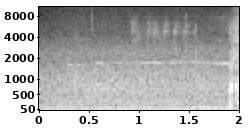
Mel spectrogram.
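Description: Steady rushing outdoor background noise, slowly growing a little louder, with a faint thin high tone held for about a second and a half in the middle.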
